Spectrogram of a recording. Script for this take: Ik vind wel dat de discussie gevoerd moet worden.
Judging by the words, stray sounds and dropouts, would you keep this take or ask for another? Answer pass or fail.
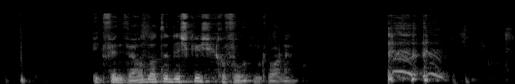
fail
